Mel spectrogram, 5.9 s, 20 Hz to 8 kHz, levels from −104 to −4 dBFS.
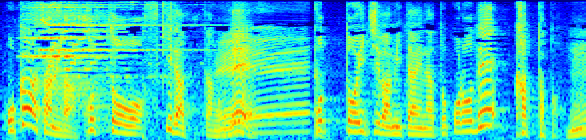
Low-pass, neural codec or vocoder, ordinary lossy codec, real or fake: none; none; none; real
